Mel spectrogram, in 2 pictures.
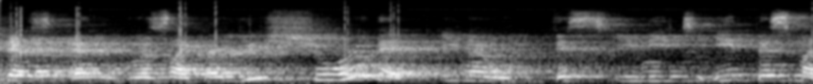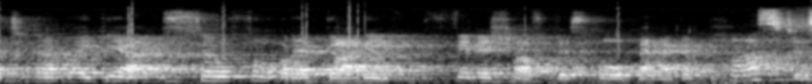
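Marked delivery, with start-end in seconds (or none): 1.0-4.1 a loud hint of a doubting mom; doubtful mom. Mom doubting the pasta pile. 4.6-8.1 louder, pushing through fullness; loud, stubborn carbo loader; stuffed, insistent. Retold or imitated. Stuffed but insisting on eating.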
